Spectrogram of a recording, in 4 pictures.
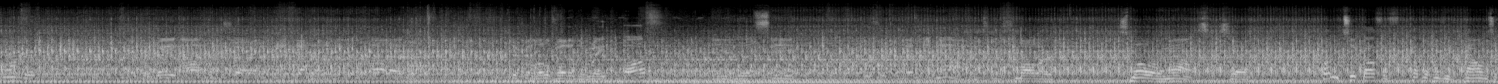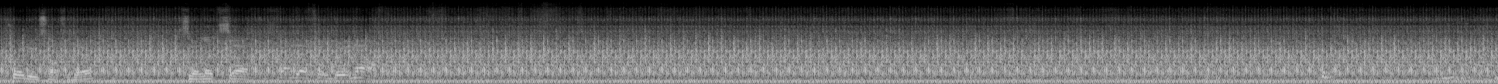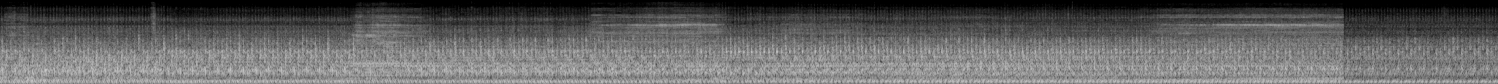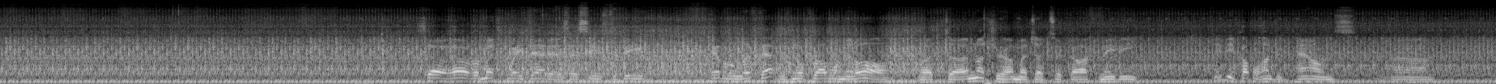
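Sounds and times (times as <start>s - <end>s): tractor diesel engine running: 0.0s - 59.9s
high hissing: 29.3s - 34.6s, 35.7s - 38.7s, 41.3s - 43.4s.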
